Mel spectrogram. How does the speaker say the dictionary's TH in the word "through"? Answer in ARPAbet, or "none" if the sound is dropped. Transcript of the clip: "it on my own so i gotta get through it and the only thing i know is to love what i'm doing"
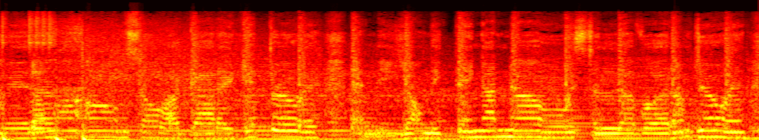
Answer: TH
